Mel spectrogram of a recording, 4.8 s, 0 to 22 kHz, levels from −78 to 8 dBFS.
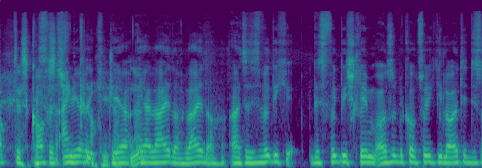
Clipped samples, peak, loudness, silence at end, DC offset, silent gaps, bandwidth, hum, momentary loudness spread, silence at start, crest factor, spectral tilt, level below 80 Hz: under 0.1%; -6 dBFS; -18 LUFS; 0 s; under 0.1%; none; 17 kHz; none; 3 LU; 0 s; 12 dB; -6 dB/octave; -44 dBFS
